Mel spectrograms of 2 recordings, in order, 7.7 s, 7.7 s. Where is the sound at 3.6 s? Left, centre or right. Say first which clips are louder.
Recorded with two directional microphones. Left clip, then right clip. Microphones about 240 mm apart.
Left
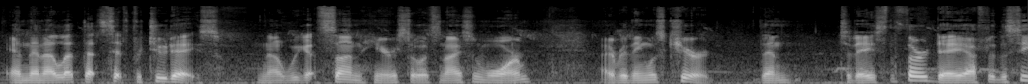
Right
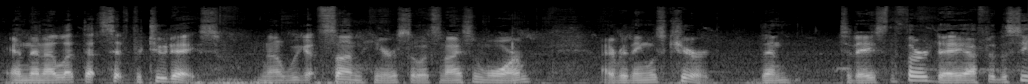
Left 4 dB; left.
